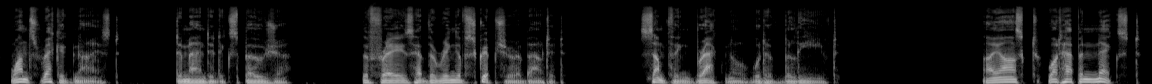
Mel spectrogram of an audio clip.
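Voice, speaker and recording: A man playing a melancholy detective who recalls a case in measured, literary first-person mystery narration. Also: very deep voice, husky, dry recording, studio quality, full character voice. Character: melancholy older male English police detective recalling a case. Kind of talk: scripted first-person mystery narration, radio drama style.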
